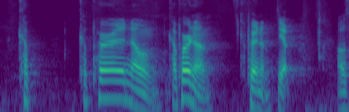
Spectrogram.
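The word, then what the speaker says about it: Capernaum: John were fishermen in a town called CAP capernum capernum capernum yep I was looking up how you pronounce that this morning morning so it was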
